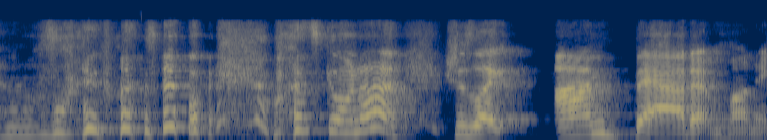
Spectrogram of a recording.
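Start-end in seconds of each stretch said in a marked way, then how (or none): 2.8-3.9 put-on firm, strong, not-soft tone. Retelling what a six-year-old girl said, retelling a strong declarative. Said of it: "It was like a strong declarative".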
